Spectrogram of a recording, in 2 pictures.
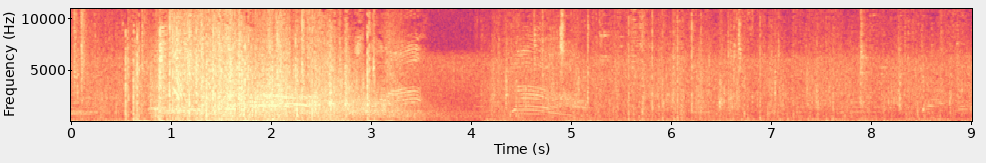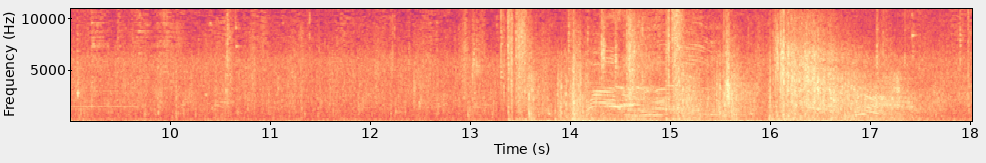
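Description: Battle gunfire and artillery from Ultimate General: Civil War at Cedar Mountain, a loud burst of volleys at the start, a quieter rumbling stretch, then another heavy swell of firing near the end.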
